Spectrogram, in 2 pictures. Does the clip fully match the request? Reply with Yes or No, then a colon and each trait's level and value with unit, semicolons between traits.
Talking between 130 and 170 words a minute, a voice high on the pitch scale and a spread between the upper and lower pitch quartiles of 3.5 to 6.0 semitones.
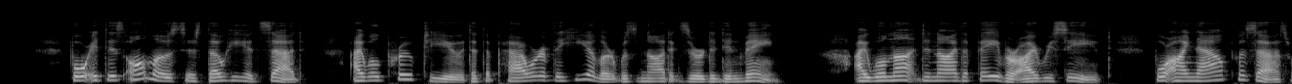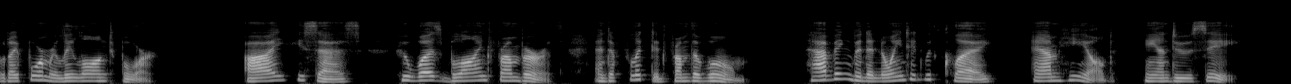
No: average, 150 wpm; medium, 160 Hz; average, 4.7 semitones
